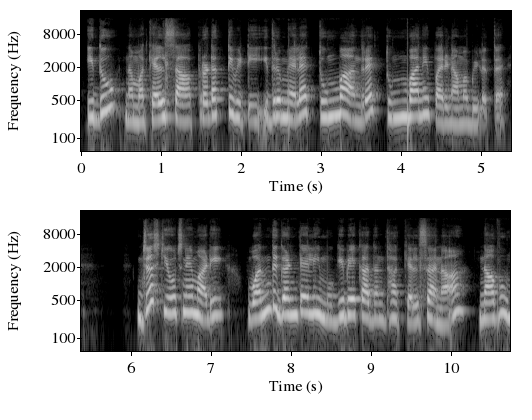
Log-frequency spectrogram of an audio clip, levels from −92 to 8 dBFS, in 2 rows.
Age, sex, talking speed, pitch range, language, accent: 20-39, female, 105 wpm, 210-280 Hz, Kannada, native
